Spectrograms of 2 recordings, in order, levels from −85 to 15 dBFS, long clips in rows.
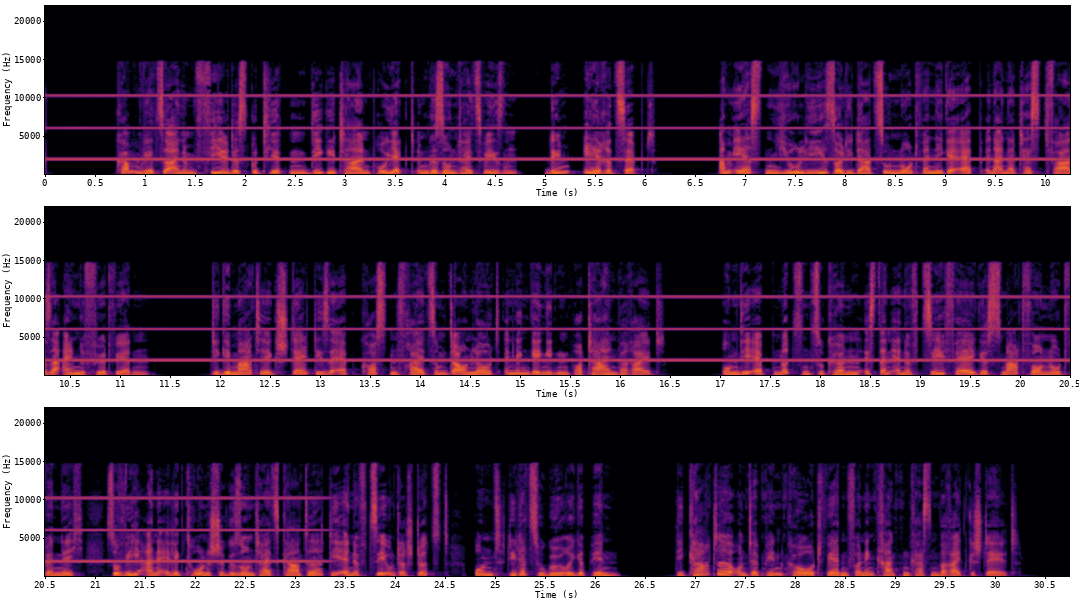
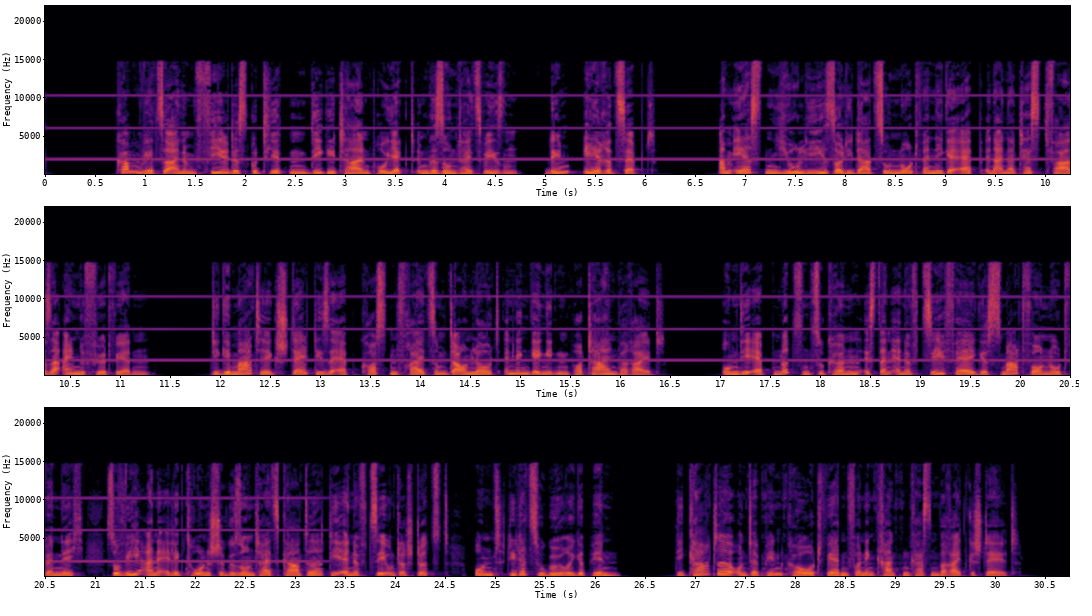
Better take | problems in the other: second | high-pitched whine; loud; until 23 s; 2 kHz, 9 dB below the speech; faint in the second

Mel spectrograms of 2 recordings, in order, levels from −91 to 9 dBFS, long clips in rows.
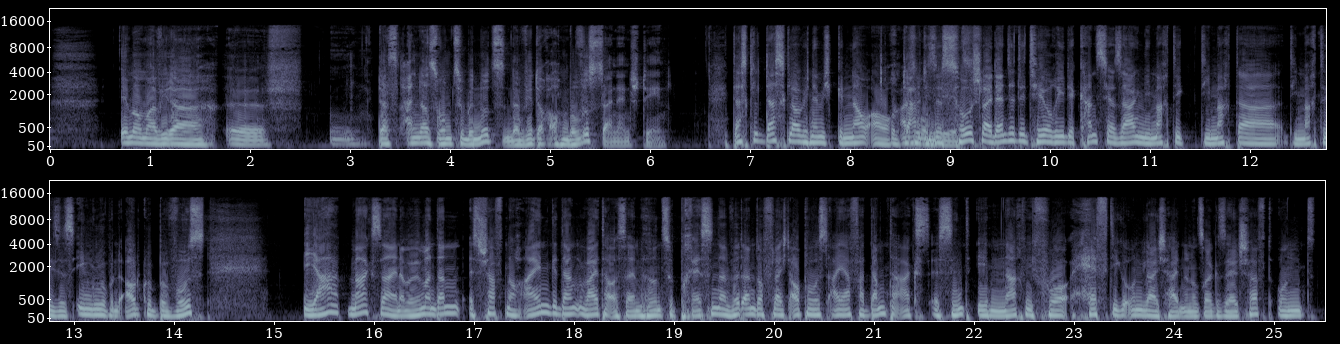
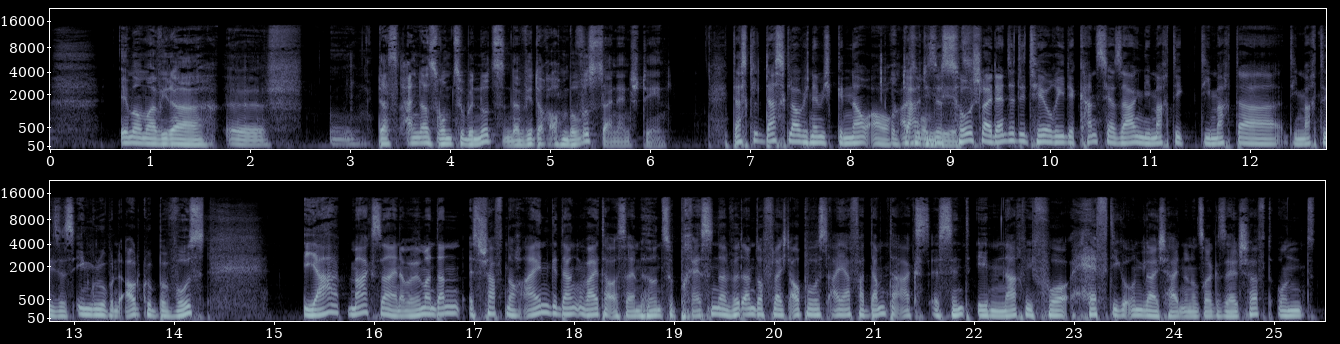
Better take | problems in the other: second | distortion; slight; 12% of the sound clipped

